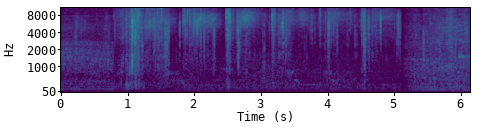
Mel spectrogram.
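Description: Footsteps crunch on gravel close by.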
